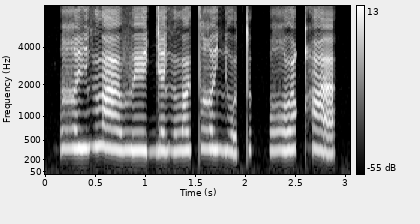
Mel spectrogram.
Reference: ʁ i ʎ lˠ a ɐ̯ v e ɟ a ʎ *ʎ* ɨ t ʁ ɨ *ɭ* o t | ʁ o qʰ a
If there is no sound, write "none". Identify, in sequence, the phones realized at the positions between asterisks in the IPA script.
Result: lˠ, ʎ

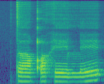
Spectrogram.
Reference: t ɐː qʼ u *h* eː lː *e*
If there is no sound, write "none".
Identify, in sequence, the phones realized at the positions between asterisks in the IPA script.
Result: h, eː

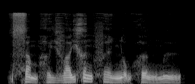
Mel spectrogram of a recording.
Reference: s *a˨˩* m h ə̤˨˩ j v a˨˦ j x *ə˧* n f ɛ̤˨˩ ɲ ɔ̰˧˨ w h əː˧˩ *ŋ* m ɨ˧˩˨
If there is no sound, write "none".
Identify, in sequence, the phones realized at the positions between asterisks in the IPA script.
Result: a˧˩, ə˧, ŋ

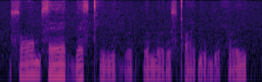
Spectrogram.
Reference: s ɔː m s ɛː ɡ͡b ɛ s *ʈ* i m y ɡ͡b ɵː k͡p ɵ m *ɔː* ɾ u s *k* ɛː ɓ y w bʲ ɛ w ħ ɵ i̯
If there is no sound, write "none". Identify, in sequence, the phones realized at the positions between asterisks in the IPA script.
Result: tʰ, ɵː, qʼ

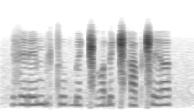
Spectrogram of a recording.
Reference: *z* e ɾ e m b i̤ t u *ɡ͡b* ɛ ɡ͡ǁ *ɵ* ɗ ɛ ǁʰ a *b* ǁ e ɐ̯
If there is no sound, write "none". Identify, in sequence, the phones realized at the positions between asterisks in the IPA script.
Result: z, ɡ͡b, ɔ, p

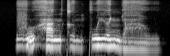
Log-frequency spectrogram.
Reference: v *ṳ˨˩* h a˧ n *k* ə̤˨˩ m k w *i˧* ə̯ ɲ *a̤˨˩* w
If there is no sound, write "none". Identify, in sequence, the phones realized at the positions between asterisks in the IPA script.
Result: ṵ˧˥, k, i˧, a̤˨˩

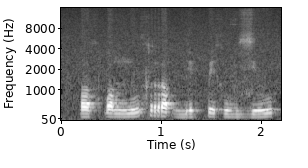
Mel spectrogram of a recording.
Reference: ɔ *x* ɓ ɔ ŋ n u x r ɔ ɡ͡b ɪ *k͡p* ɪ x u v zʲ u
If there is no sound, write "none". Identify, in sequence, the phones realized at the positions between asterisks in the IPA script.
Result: x, k͡p

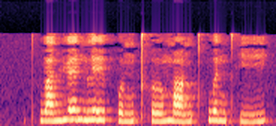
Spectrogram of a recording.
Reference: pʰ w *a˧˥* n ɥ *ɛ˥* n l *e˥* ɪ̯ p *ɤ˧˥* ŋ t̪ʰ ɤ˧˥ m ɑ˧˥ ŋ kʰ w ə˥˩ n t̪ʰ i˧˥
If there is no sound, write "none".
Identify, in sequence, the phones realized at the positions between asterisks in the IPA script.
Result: a˧˥, ɛ˥, e˥, ɤ˧˥

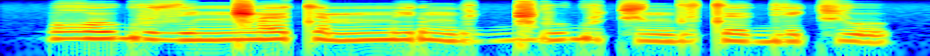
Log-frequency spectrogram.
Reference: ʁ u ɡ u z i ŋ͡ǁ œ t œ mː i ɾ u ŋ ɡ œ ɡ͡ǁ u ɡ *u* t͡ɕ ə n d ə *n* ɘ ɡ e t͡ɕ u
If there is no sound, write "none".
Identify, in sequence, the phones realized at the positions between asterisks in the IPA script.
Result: u, t

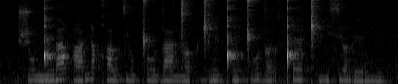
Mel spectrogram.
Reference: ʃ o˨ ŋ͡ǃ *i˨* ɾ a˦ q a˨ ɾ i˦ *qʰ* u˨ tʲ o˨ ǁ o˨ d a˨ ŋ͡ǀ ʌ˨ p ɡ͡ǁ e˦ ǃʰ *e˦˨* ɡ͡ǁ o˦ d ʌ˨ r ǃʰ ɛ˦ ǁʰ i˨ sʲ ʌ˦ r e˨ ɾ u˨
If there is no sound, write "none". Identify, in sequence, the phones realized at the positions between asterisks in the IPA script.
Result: e˨, qʰ, e˨

